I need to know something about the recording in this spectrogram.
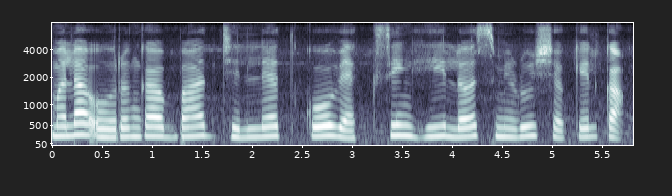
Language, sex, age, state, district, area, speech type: Marathi, female, 30-45, Maharashtra, Nagpur, urban, read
